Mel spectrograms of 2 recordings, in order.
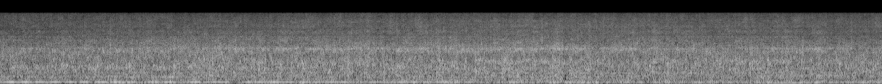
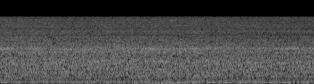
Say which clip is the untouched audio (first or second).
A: second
